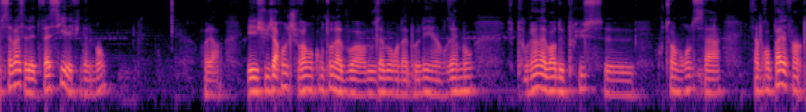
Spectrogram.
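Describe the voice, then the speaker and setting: A man's voice: lowish voice, warm tone. A teenage boy chatting casually over his gameplay, rambling with many fillers and restarts in a slightly cracking, wavering voice. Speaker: gaming channel host.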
